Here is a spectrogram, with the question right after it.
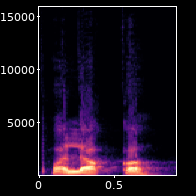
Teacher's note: فلق کیونکہ آخر میں ہے اور اس کا ساکن ہے، فلق، ہمارا قلقلہ بھی آتا ہے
